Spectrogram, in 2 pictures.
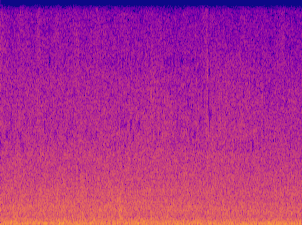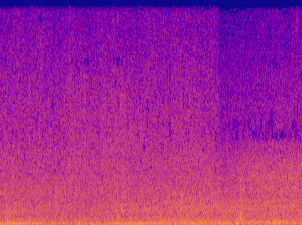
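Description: Tyres roll over rough dirt and sand.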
